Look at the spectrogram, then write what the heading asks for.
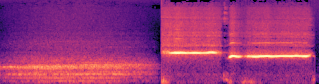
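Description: A haunting whistled tune, a throwback to Negan's old whistle: two long, clear notes, the second stepping lower, ringing out loud after a few seconds of low, droning tones.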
